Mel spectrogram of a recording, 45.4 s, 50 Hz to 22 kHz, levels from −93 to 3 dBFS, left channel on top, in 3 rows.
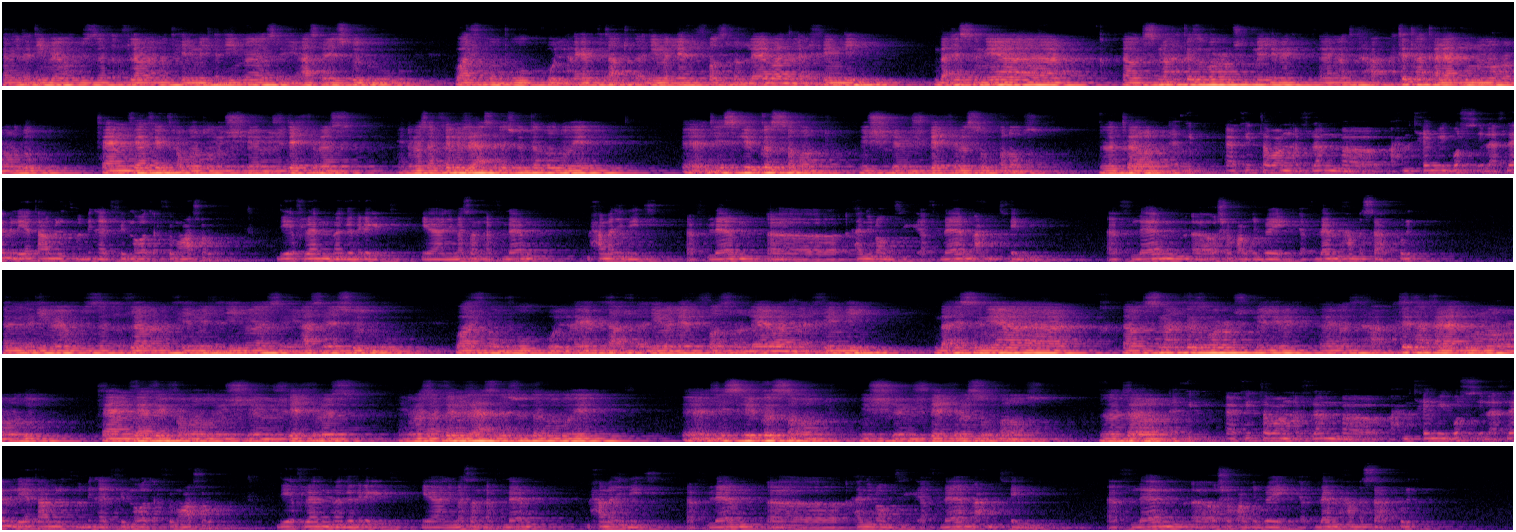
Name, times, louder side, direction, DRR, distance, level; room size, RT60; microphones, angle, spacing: voice 1, 0.0-4.0 4.5-8.6 9.3-10.7 11.2-15.5 16.1-18.6 19.1-21.0 21.9-23.3 23.7-25.4 26.1-26.7, equal, 50° left, -2 dB, 5.8 m, -27 dB
voice 2, 27.3-32.4 33.0-34.0 34.4-35.6 36.1-36.8 37.1-40.6 41.3-44.3, left 1 dB, 20° left, 2 dB, 2.0 m, -38 dB
24.5 x 12.0 x 4.6 m, 1.3 s
head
